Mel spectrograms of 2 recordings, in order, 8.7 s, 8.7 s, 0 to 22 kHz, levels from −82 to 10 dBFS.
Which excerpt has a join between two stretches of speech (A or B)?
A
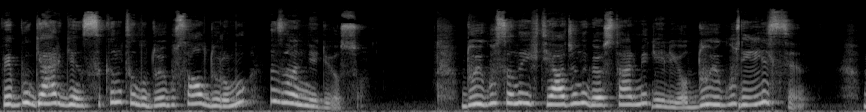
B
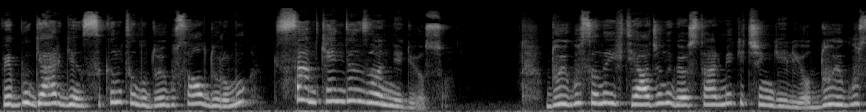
A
